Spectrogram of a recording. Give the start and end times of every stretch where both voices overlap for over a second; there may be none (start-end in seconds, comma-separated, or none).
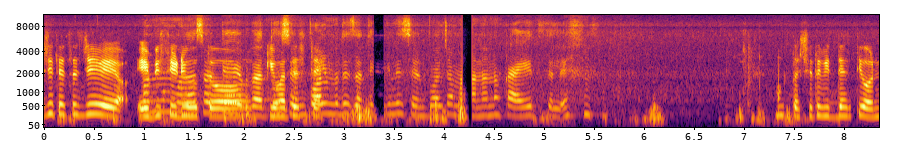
1.0-2.9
